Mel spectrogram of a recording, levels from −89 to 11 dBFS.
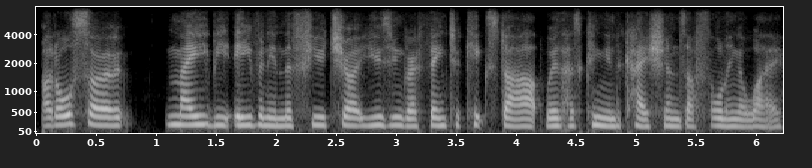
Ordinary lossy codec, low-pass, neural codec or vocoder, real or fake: Opus, 24 kbps; 7.2 kHz; codec, 16 kHz in and 24 kHz out, 0.8 kbps, FocalCodec, streaming, 65536 codes; fake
